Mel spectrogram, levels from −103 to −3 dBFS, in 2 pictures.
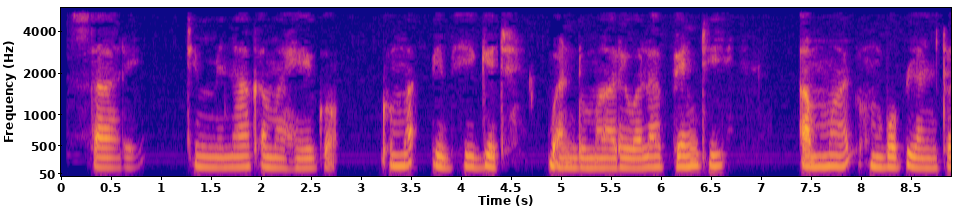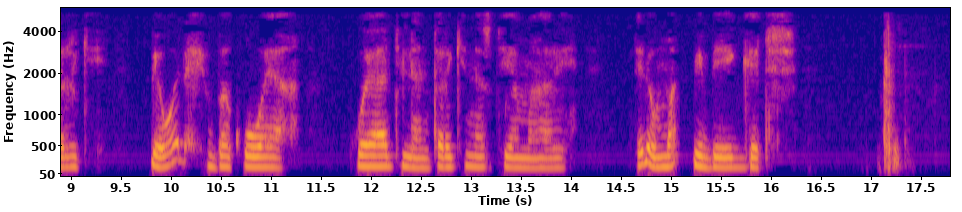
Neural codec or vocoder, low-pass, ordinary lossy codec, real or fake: none; 5.4 kHz; MP3, 32 kbps; real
